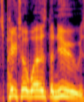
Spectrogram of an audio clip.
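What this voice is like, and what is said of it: Shouted imitation of another person. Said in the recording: “Dorian normally shouts ... That's a good impression of Dorian, isn't it?”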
